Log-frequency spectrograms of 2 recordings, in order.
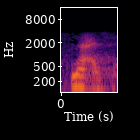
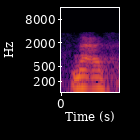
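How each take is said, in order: The two takes are said the same way.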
